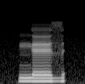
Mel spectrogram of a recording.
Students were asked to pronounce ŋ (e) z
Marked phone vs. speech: incorrect: ɛ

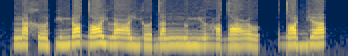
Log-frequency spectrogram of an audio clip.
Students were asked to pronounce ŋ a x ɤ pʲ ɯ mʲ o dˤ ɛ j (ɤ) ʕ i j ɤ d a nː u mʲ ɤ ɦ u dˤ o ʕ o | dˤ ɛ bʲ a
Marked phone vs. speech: incorrect: ɯ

